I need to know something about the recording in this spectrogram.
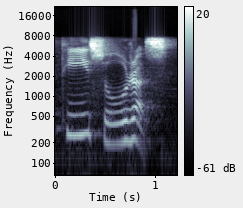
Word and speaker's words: thesaurus: not work clear so again i'm repeating its pronunciation that is theosorus clear next header right header has different meaning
